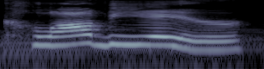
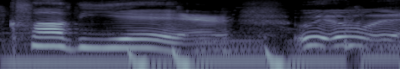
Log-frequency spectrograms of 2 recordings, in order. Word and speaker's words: Klavier: It's so Klavier is how you say piano in German. That's the German word for piano, right?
